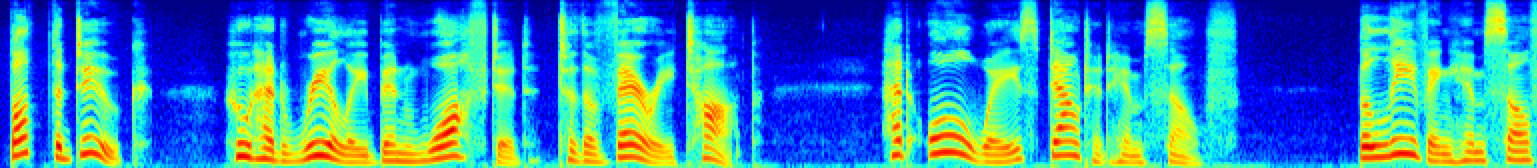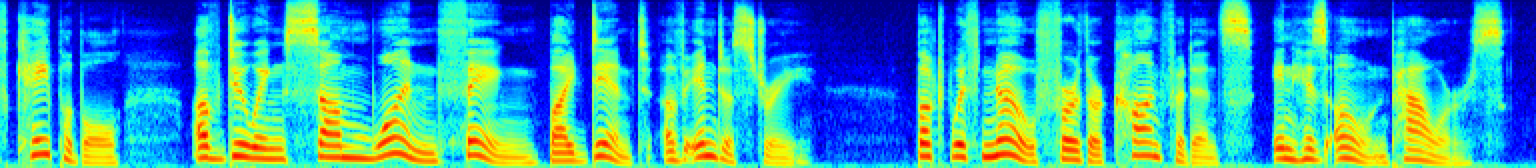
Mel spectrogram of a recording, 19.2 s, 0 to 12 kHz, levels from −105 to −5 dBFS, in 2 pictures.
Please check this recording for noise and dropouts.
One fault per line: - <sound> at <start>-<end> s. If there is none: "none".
none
